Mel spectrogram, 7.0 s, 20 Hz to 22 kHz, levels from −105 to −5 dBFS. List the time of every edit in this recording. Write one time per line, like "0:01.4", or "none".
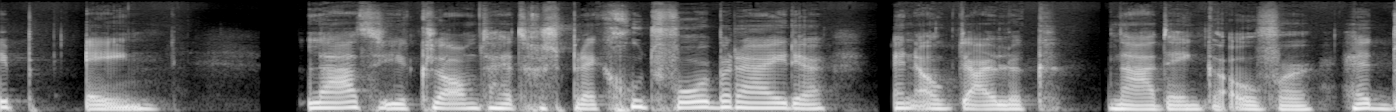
none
